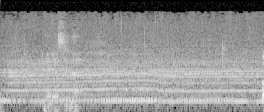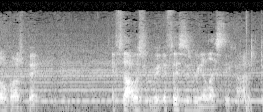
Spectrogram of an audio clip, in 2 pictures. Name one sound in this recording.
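A motorbike engine drones steadily at high revs.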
